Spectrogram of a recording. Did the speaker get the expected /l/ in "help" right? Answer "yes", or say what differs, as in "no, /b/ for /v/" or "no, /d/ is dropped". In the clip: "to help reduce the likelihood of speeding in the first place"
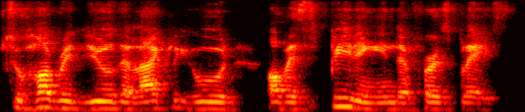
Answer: no, /l/ is dropped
